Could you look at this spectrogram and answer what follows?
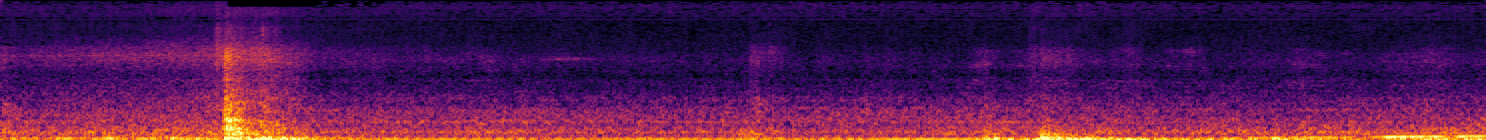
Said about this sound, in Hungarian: ajtók záródnak.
